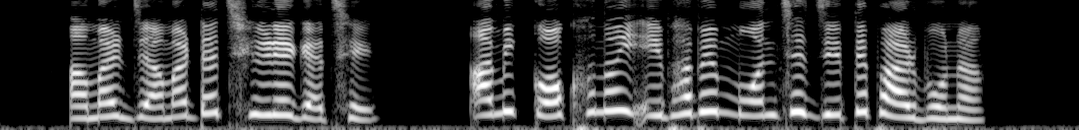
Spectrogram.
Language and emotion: Bengali, sad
